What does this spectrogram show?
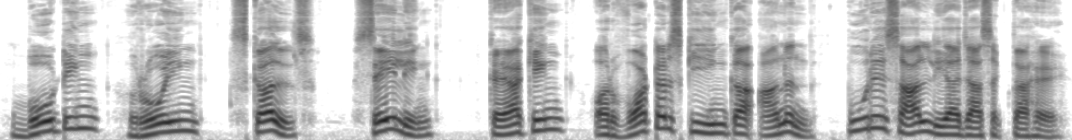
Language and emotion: Hindi, neutral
